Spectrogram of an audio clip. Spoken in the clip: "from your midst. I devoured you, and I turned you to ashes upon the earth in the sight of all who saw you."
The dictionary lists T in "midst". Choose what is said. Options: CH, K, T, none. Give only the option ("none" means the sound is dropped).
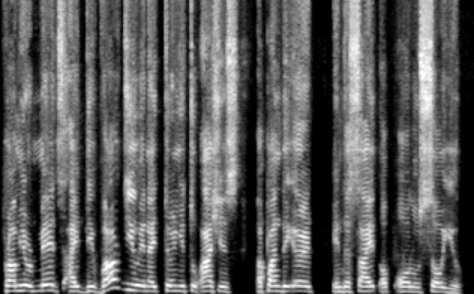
none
